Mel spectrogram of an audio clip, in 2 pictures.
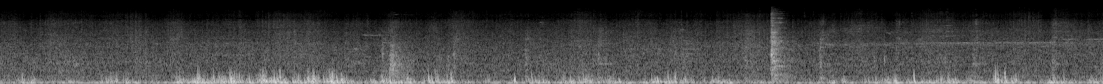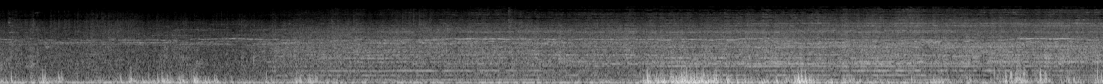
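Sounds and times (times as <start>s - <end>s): train wheels rumbling on rail: 0.0s - 22.0s
high squealing tones: 8.6s - 22.0s.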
